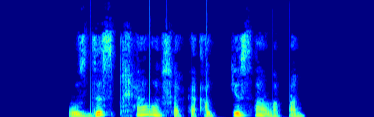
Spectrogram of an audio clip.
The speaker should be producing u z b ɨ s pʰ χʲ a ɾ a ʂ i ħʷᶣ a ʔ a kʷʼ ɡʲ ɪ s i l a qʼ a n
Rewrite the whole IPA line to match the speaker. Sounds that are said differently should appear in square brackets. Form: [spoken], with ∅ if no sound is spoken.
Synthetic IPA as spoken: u z [d] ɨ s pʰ χʲ a [l] a ʂ [a] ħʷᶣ a ʔ a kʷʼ ɡʲ ɪ s [a] l a qʼ a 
